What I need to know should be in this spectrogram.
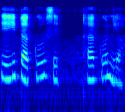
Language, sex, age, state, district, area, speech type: Odia, female, 30-45, Odisha, Bargarh, urban, read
